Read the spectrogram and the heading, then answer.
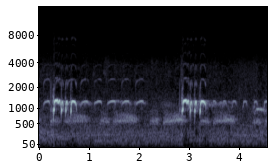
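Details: Local zebra dove song used as a lure to prompt other doves to sing: two loud harmonic bursts, each followed by a run of soft rolling coos, over steady background cooing from other doves.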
